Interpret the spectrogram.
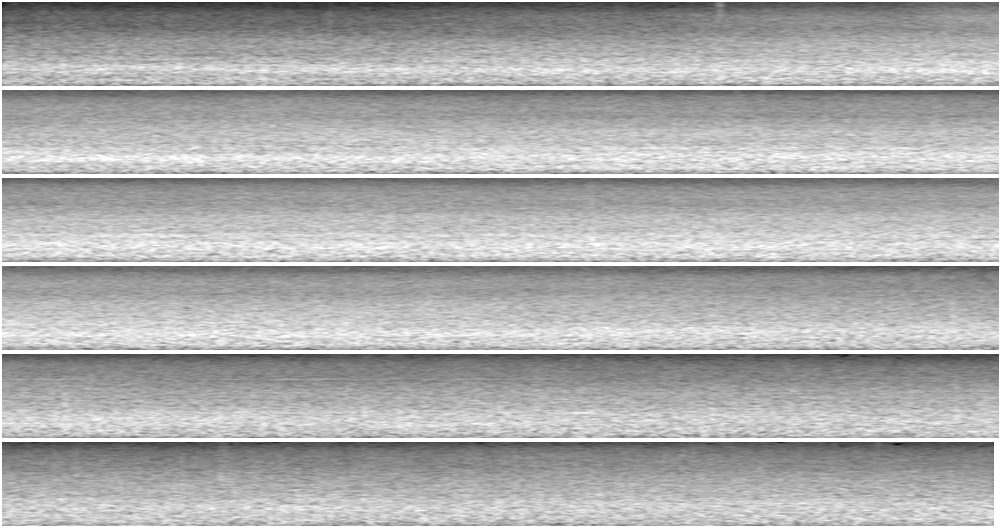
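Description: Steady rain falling, an even rushing hiss that swells a few seconds in and eases slightly later on.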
